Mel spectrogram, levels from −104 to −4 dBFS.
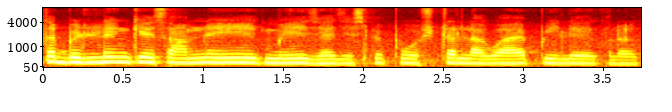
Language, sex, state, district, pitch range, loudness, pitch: Hindi, male, Bihar, Madhepura, 160-190 Hz, -17 LUFS, 175 Hz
